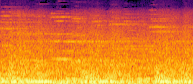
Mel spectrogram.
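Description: A drum and lyre corps playing: marching drums keep up a steady rhythm while bell lyres ring out over them.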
